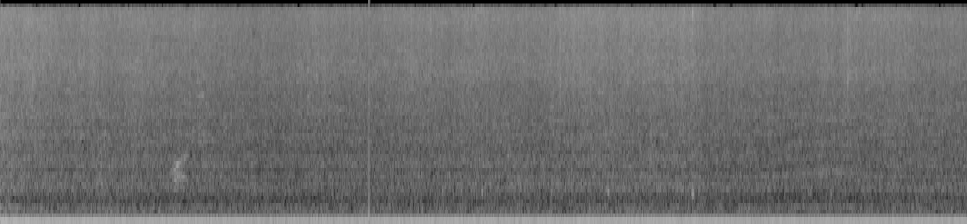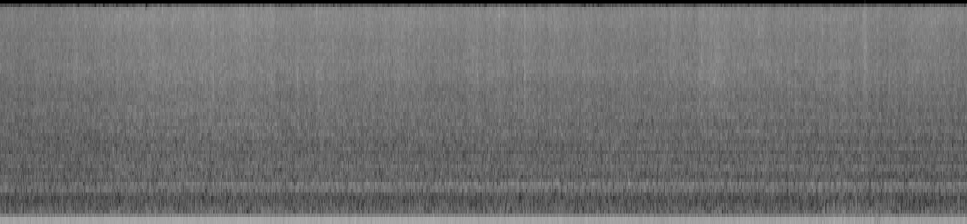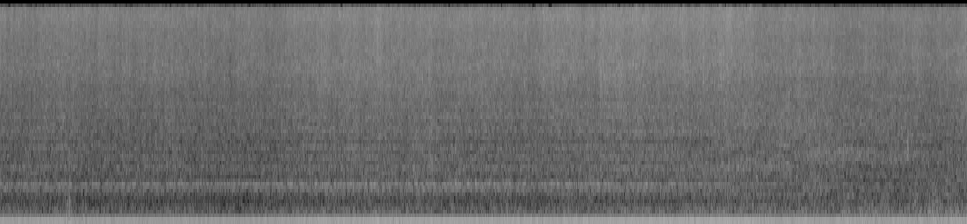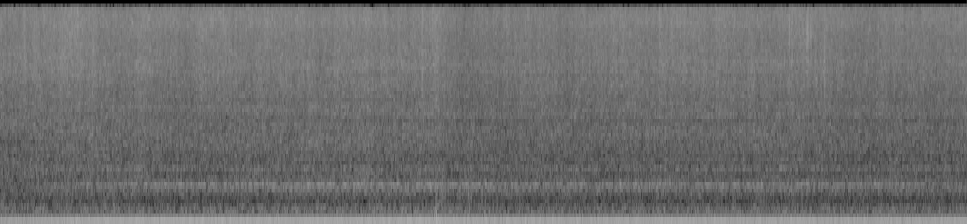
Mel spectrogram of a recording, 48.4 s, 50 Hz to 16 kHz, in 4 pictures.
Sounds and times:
Vehicle: 0.0s - 48.3s.

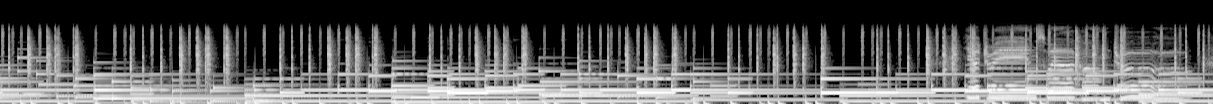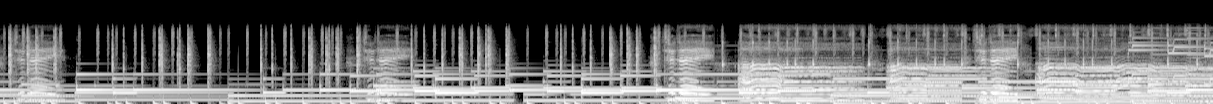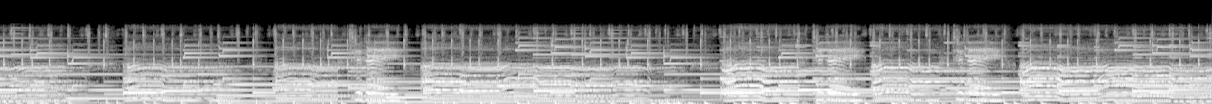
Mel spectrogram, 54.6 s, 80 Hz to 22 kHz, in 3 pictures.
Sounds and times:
Music: 0.0s - 54.5s.

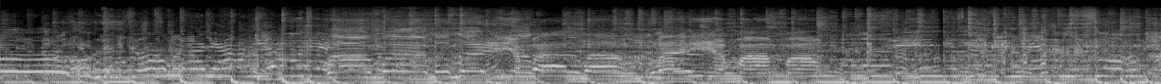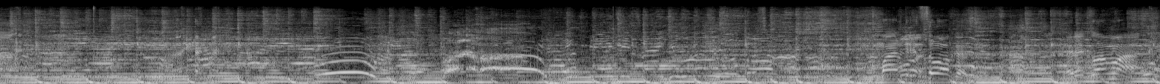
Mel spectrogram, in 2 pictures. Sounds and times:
Music: 0.0s - 23.2s.

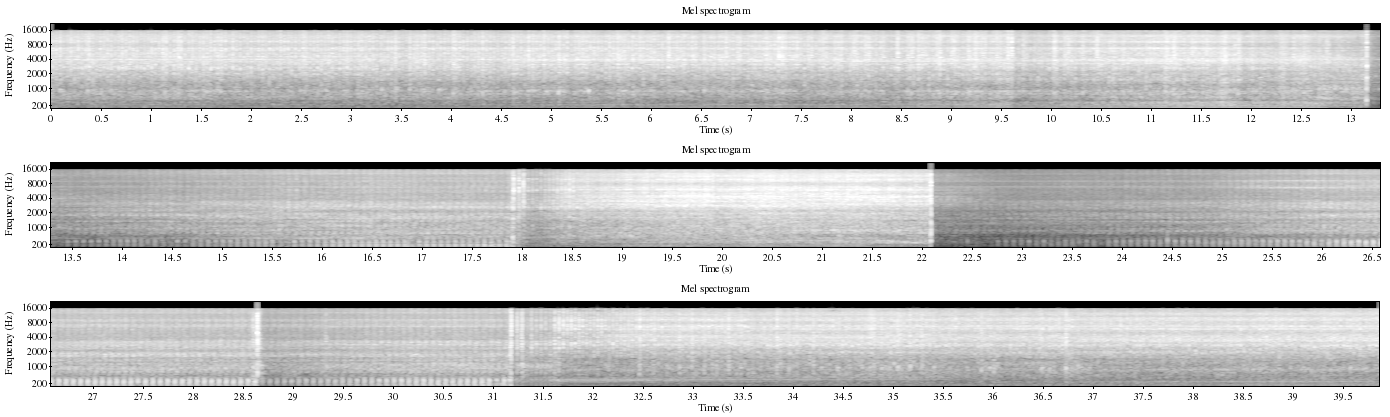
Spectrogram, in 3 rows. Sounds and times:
Lawn mower: 0.0s - 39.8s.

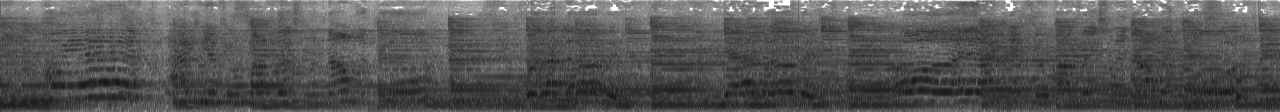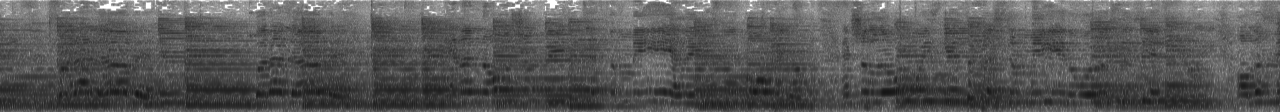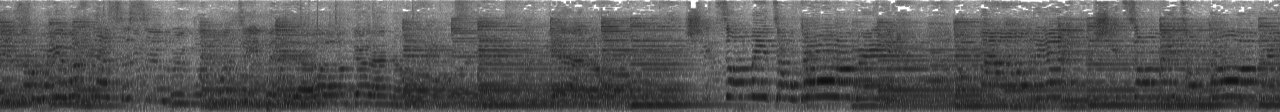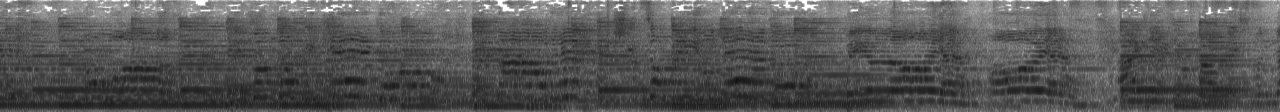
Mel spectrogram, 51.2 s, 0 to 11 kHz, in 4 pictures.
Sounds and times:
Female singing: 0.0s - 51.2s
Music: 0.0s - 51.2s.

